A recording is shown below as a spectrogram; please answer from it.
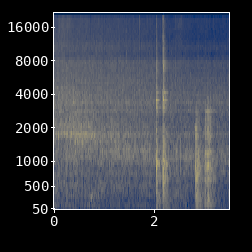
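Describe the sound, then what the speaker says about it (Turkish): Flour is stirred into melted butter in a pan, giving a soft continuous sizzle, then two pairs of sharp scraping clinks from a utensil against the pan, close and without talk. "Şimdi içerisine bir su bardağı unumuzu ilave ediyoruz."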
